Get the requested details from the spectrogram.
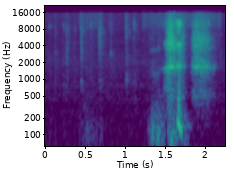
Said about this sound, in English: Hang on, let me type it in.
